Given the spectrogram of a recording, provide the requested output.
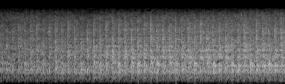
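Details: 2017 Jeep Rubicon (P0390, P0394), bank 2, suspected low oil pressure at the head; it would not phase at idle until revved slightly: a fast, sharp metallic rattle pulsing about four times a second. VVT cam phaser rattle from low oil pressure.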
